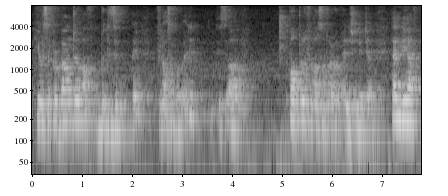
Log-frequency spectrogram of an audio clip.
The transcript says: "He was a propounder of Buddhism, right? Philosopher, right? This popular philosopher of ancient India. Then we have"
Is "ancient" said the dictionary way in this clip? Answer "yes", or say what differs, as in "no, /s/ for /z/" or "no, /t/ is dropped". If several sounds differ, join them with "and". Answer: no, /t/ is dropped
